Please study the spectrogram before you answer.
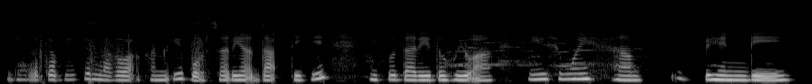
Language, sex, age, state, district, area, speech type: Santali, female, 30-45, West Bengal, Birbhum, rural, spontaneous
